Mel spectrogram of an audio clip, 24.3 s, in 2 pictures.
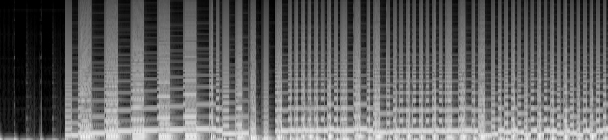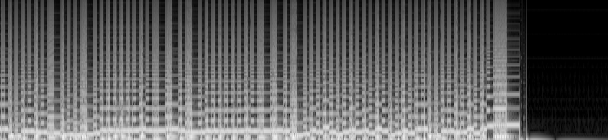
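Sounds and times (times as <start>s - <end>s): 
MOS6581R4 SID chip music: 1.3s - 22.7s.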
